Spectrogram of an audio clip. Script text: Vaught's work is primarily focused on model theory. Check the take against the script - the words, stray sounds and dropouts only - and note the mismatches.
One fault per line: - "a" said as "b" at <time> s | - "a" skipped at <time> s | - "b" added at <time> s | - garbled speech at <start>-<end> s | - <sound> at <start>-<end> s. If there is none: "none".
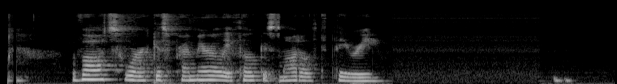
- "on" skipped at 2.8 s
